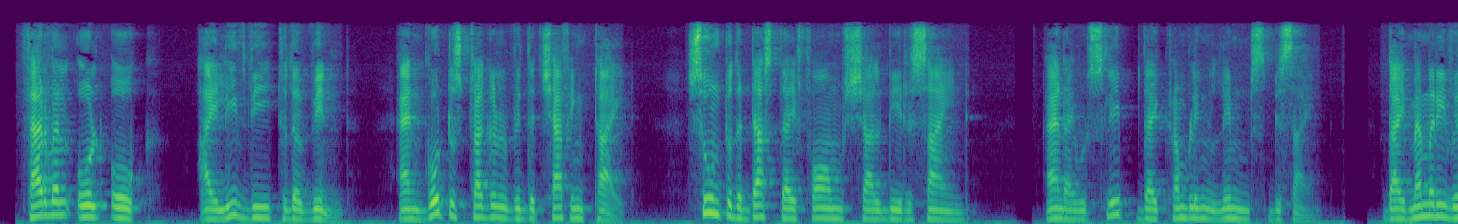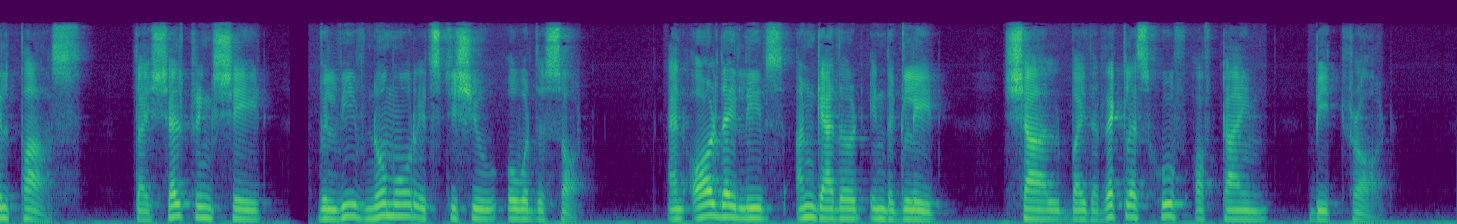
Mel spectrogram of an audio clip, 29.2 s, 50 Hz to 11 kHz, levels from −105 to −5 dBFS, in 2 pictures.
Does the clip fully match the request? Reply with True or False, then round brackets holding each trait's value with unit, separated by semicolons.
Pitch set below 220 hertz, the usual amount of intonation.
True (135 Hz; 3.6 semitones)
